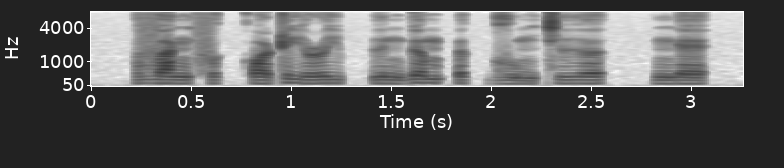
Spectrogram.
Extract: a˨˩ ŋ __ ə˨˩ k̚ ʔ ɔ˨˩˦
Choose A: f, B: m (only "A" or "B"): A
